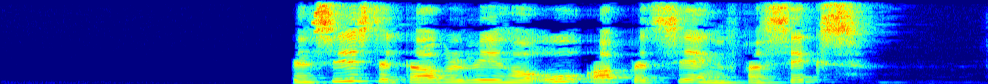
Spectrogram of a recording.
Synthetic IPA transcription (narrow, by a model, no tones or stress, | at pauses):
d̥ensisd̥əd̥ɒ̽b̥l̩ʋe̝ːɦo̝ːʔo̝̰ːʔɒ̽b̥̚d̥æt͡sʰe̝ɐeŋn̩fʁɑ̈seɡ̥s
